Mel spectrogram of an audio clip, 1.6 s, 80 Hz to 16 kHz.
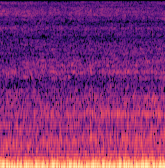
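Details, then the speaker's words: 2002 Jeep Grand Cherokee 4.7 HO V8 at idle with coil 3 unplugged: uneven, lumpy idle skipping regularly as a cylinder drops out; misfire persists even after replugging, engine visibly bouncing, history of melting coils. "Okay, runs like shit. Plugging coil 3 back in does not solve the problem. Still missing."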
